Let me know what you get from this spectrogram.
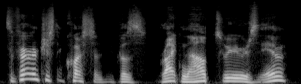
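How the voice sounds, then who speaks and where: A man in his thirties from Israel with an Israeli accent, co-hosting a casual podcast and talking in a halting, joking way with fillers. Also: medium pitch, very animated, dry recording, studio quality. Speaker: podcast co-host. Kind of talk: casual chat.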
